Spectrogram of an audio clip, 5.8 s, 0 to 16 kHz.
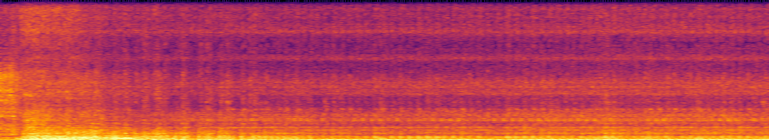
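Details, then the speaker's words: Mercury Saltwater Series 150 two-stroke outboard, first start after last season, after finding and fixing a cracked carb hose that caused bogging at 2000–3200 rpm: fires quickly, revs briefly, then settles into a steady, even idle with no bogging; normal start and idle. "now I'm going to start it up and see what's going on man this is first start after the last season"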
